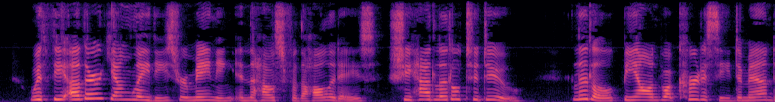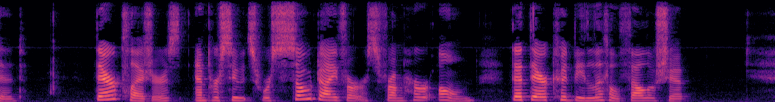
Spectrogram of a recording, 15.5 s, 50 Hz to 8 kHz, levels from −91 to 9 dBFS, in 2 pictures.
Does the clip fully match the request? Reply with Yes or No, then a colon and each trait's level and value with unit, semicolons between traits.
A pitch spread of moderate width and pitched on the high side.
Yes: average, 4.8 semitones; high, 230 Hz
